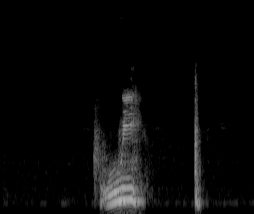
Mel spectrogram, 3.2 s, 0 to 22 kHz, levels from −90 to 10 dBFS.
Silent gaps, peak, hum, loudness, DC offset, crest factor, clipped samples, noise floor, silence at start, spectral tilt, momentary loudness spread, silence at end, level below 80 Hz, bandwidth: none; -14 dBFS; none; -31 LUFS; under 0.1%; 20 dB; under 0.1%; -82 dBFS; 1.15 s; -8.5 dB/octave; 18 LU; 0.7 s; -78 dBFS; 6.2 kHz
